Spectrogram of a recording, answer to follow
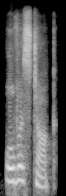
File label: "overstock", Indian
